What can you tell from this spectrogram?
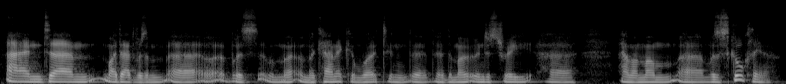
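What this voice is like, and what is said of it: London accent. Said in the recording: “my London accent comes from living over in London where I was born”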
